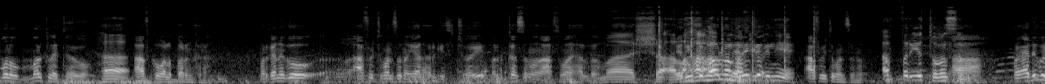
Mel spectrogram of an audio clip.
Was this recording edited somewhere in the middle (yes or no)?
no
